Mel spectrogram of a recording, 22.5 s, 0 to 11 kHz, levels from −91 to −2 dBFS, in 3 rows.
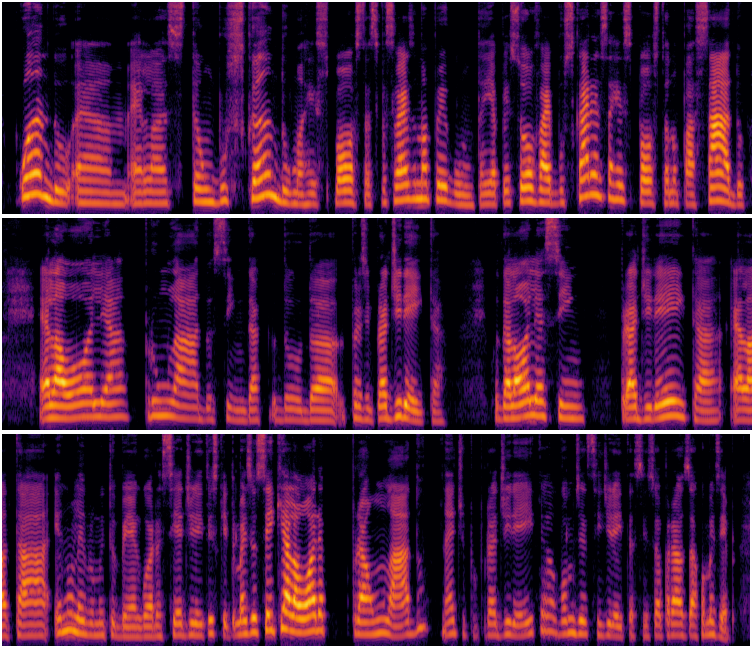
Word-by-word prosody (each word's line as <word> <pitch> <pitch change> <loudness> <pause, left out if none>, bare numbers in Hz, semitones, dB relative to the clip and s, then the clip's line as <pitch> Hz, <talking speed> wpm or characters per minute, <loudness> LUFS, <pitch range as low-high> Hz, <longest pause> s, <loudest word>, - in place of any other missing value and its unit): quando, 275 - +5
hum, 175 -2 -6
elas 175 0 -6
estão 195 -1 -4
buscando 250 - +1
uma 165 -2 -7
resposta, 170 +1 -1
se 155 - -12
você 185 - -11
faz 230 +2 +4
uma 245 0 +1
pergunta 160 -10 -3
e 165 - -6
a 165 - -3
pessoa 190 +5 +1
vai 190 -2 +5
buscar 185 - 0
essa 285 -4 -1
resposta 180 -7 -3
no 175 -1 -10
passado, 160 0 +4 0.4
ela 190 0 +8
olha 210 +2 -1
para 230 -1 -9
um 230 0 -4
lado, 180 -4 -4
assim, 160 -1 -14
da 165 +1 -7
do 165 -1 -13
da, 160 -1 -1
por 195 - -7
exemplo, 170 -4 -11
para 190 - +1
a - - -1
direita. 155 -9 -2 0.5
Quando 180 +1 -15
ela 190 +1 +8
olha, 230 +1 +3
assim, 190 -4 -6 0.3
para 180 - +4
a - - +1
direita, 180 -4 -1
ela 165 0 +1
tá, 170 0 -2
eu 215 - -5
não 250 +1 -1
lembro 195 -5 -3
muito 180 0 -11
bem 155 -1 -7
agora 155 +1 -6
se 180 - -7
é 180 - -4
direita 180 +2 -6
ou - - -3
esquerda, 205 - -11
mas 195 +3 -2
eu 225 - +3
sei 250 +2 0
que 285 - -3
ela 235 -5 +10
olha 245 +3 +7 0.2
para 190 -3 +2
um 205 +3 -5
lado, 190 - -2
né, 195 +2 -8
tipo 190 -6 -23
para 175 +2 -10
a - - -6
direita, 195 +7 -9
vamos 205 +1 -7
dizer 200 -1 -3
assim 180 -1 -14
direita 160 -3 -9
assim, 160 - -15
só 170 +1 -8
pra 180 0 -1
usar 170 -1 -5
como 180 +2 -8
exemplo. - - -11
185 Hz, 210 wpm, -24 LUFS, 170-215 Hz, 0.5 s, ela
